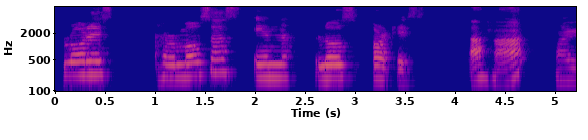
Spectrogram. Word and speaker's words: hermosas: En el verano hay plantas verdes y flores hermosas en los parques. Ajá, muy bien. Don't forget the H is silent, okay?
